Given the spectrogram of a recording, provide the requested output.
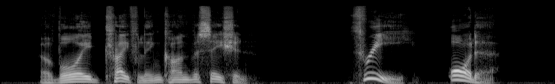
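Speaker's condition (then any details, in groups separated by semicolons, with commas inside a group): No condition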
